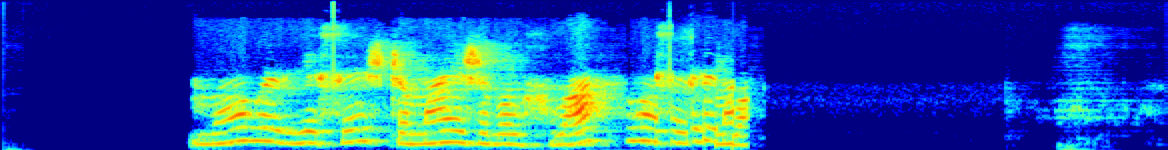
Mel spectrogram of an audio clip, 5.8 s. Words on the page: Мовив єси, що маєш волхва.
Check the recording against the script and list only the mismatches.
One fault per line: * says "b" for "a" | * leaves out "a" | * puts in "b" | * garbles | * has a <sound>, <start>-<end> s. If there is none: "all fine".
* garbles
